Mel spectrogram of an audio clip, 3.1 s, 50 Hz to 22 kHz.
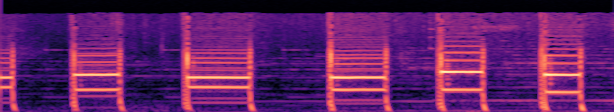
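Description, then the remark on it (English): A monkey at a zoo in California dials 911 on the zoo's cell phone keypad: five loud, evenly spaced touch-tone beeps in a steady rhythm with short gaps of quiet between them. No one speaks. “A monkey at a zoo in California called police Saturday evening after it found the zoo's cell phone and somehow managed to dial 911.”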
